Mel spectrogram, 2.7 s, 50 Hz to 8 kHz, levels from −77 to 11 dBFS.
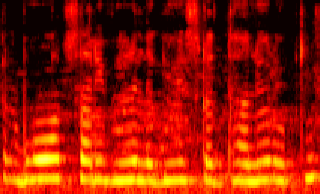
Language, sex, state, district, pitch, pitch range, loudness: Hindi, female, Uttar Pradesh, Hamirpur, 275 Hz, 270-290 Hz, -15 LUFS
